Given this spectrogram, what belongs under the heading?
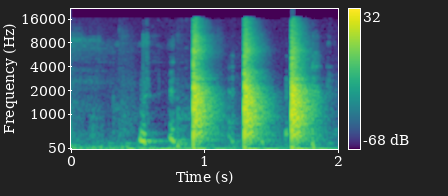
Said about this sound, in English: And like, I want to hear the slap.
